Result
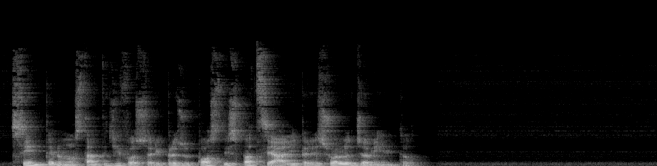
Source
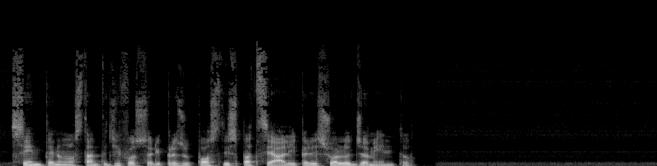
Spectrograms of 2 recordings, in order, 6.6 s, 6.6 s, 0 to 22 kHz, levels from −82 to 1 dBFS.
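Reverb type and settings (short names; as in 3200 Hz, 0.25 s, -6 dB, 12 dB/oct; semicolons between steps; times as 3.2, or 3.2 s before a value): FDN reverb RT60 0.44 s, low-frequency decay 0.95×, high-frequency decay 0.9×, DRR 1 dB; gain -2 dB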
